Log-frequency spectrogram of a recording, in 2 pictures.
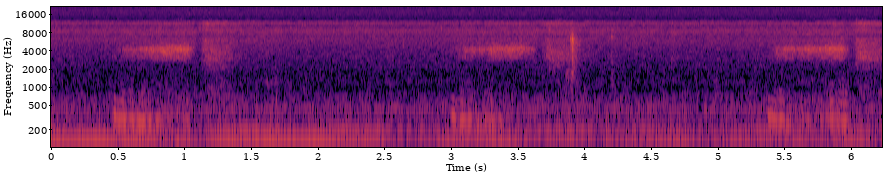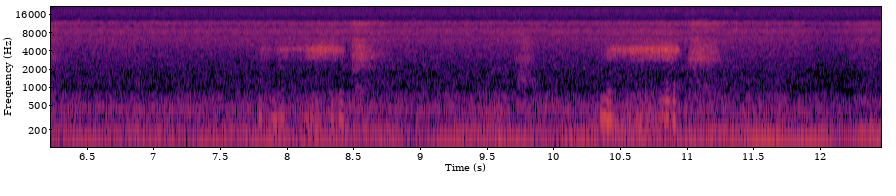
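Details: Nikko, a pet skunk, falling asleep and snoring indoors: soft, rhythmic snoring breaths returning roughly every two to three seconds, each with a faint hissy edge, over a steady low droning hum.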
